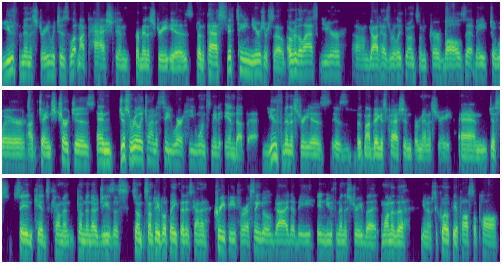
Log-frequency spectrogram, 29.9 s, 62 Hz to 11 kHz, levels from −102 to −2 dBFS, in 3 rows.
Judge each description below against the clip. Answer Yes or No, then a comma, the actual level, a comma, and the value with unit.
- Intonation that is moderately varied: Yes, average, 3.2 semitones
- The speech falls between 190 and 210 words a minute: Yes, average, 200 wpm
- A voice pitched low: Yes, low, 115 Hz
